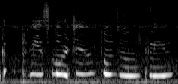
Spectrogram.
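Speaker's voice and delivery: high, crying plea to God; tearful prayer. Retold or imitated. Praying to God during the robbery, high tearful pleading. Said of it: "just praying".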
